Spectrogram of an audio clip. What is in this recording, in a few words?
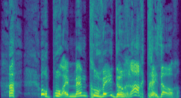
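loading, French; Cookie Run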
